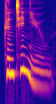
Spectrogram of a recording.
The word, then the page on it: continuum: kəntínjuəm; コンティニュウム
